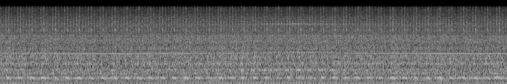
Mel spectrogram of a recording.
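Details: Ford Focus 3, 1.6 engine (125 hp), idle after a cold start: a light, tinny, uneven metallic tapping at about three per second over the engine. The owner is asking what it is, and the source is not pinned down.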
